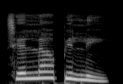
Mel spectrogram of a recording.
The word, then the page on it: ಚೆಲ್ಲಾಪಿಲ್ಲಿ: cellāpilli; Kannada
